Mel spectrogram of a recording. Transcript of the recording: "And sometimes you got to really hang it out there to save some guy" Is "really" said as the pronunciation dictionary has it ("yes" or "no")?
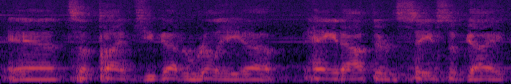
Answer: no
